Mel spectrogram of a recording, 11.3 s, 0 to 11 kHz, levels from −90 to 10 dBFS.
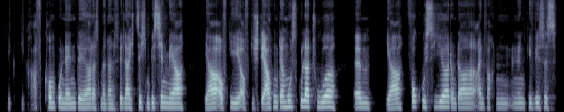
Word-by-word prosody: die -, -, -20 dB, 0.2 s
die -, -, -24 dB
Kraftkomponente, 145 Hz, -1 st, -2 dB
ja, 135 Hz, +1 st, +1 dB
dass 140 Hz, -2 st, -4 dB
man 135 Hz, -1 st, -6 dB
dann 130 Hz, -1 st, -5 dB
vielleicht 140 Hz, +1 st, -1 dB
sich 155 Hz, -1 st, -3 dB
'n 145 Hz, -, -7 dB
bisschen 150 Hz, +1 st, +1 dB
mehr, 140 Hz, 0 st, +3 dB, 0.4 s
ja, 135 Hz, +2 st, +6 dB
auf 140 Hz, -, +2 dB
die 145 Hz, -1 st, -1 dB
auf -, -, -2 dB
die 140 Hz, -, -15 dB
Stärkung 145 Hz, +5 st, +3 dB
der 160 Hz, 0 st, +3 dB
Muskulatur, 165 Hz, -1 st, +2 dB, 0.3 s
ähm, 145 Hz, 0 st, -1 dB, 0.3 s
ja, 135 Hz, +2 st, 0 dB
fokussiert 165 Hz, -1 st, -1 dB
und 140 Hz, -1 st, -5 dB
da 140 Hz, 0 st, 0 dB
einfach 140 Hz, 0 st, -8 dB
'n 135 Hz, 0 st, -12 dB
'nen 145 Hz, -1 st, -10 dB
gewisses, 150 Hz, 0 st, -4 dB
145 Hz, 155 wpm, -21 LUFS, 140-155 Hz, 0.4 s, ja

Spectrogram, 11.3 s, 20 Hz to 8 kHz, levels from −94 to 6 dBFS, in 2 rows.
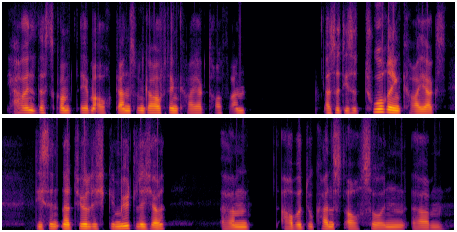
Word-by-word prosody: Ja, 160 Hz, -, -6 dB
und 160 Hz, -3 st, +2 dB
das 160 Hz, -2 st, -7 dB
kommt 155 Hz, -2 st, 0 dB
eben 150 Hz, -1 st, 0 dB
auch 140 Hz, -1 st, -4 dB
ganz 145 Hz, +2 st, +1 dB
und 155 Hz, -, -1 dB
gar 150 Hz, 0 st, +3 dB
auf 150 Hz, -, -2 dB
den 150 Hz, -2 st, +1 dB
Kajak 145 Hz, +1 st, -8 dB
drauf 145 Hz, 0 st, -13 dB
an. 145 Hz, +1 st, -7 dB, 1.0 s
Also, 145 Hz, +2 st, -3 dB
diese 145 Hz, 0 st, -8 dB
Touring-Kajaks, 145 Hz, -9 st, +5 dB, 0.5 s
die 145 Hz, -, -3 dB
sind 150 Hz, +2 st, -3 dB
natürlich 150 Hz, 0 st, +4 dB
gemütlicher, 150 Hz, -3 st, +3 dB, 0.7 s
ähm, 135 Hz, 0 st, -2 dB, 0.4 s
aber 140 Hz, +1 st, -2 dB
du 150 Hz, +1 st, -11 dB
kannst 145 Hz, 0 st, -3 dB
auch 140 Hz, -1 st, -4 dB
so 140 Hz, -2 st, -5 dB
'n 135 Hz, 0 st, -5 dB
ähm, 130 Hz, -1 st, -7 dB
145 Hz, 155 wpm, -26 LUFS, 140-150 Hz, 1.0 s, Touring-Kajaks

